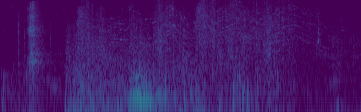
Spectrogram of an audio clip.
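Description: Glass shatters and tinkles.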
